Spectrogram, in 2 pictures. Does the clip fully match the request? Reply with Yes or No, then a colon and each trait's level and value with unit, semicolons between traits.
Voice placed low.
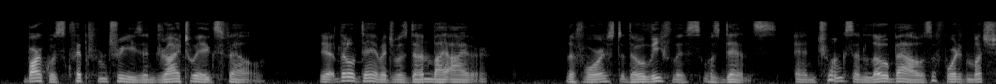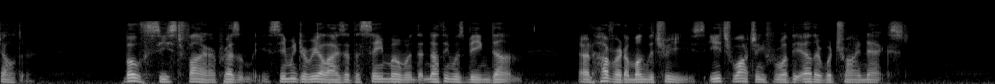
Yes: low, 115 Hz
